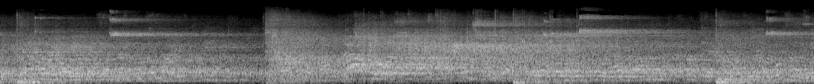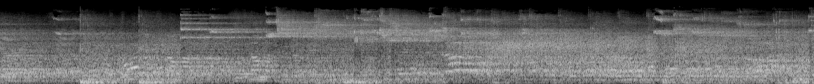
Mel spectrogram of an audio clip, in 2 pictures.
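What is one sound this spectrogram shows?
Sneakers squeak sharply on a wooden court in an echoing hall.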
